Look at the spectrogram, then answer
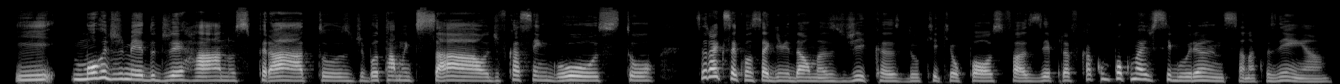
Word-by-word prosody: e 215 +2 0 0.2
morro 265 +6 +7
de 250 -1 0
medo 215 -4 +2
de 180 +3 -3
errar 185 -2 +3
nos 180 -1 -7
pratos, 175 -2 +1
de 175 +3 -12
botar 190 +3 -1
muito 185 -2 -7
sal, 180 -3 +4
de 170 +1 -13
ficar 210 +5 -1
sem 205 -3 -6
gosto. 185 0 +1 0.4
Será 365 +5 +4
que - - -9
você 250 -4 +2
consegue 185 -4 -1
me 170 - -5
dar 170 +1 +1
umas 155 -1 -5
dicas 175 -3 -4
do 155 +4 -9
que 185 - -8
que - - -16
eu 170 - 0
posso 160 0 -1
fazer 155 +4 -2
pra 185 +1 -4
ficar 230 +6 -8
com 250 - -8
um 230 - -7
pouco 265 +2 0
mais 235 -3 +3
de - - -6
segurança 175 -5 -3
na 140 - -6
cozinha? 150 -4 -7
185 Hz, 180 wpm, -24 LUFS, 170-200 Hz, 0.4 s, morro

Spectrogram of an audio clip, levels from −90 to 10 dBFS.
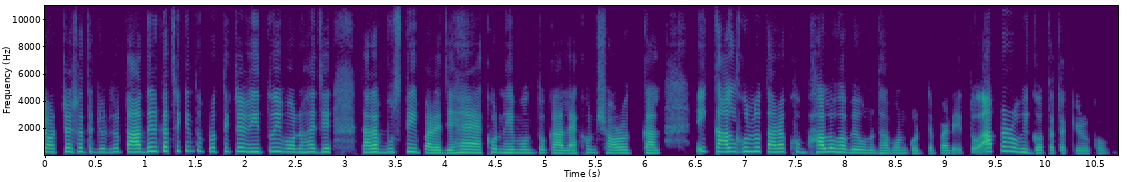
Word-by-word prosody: চর্চার 265 +2 +1
সাথে 285 0 -1
জড়িত 255 +1 -4
তাদের 265 +5 +6
কাছে 325 +1 +2
কিন্তু 335 0 -5
প্রত্যেকটা 295 +1 -2 0.2
ঋতুই 300 +4 -2
মনে 255 0 -1
হয় 265 0 0
যে, 265 - +4 0.3
তারা 245 +1 +6
বুঝতেই 265 +2 -1
পারে 215 -2 +5
যে 205 - +2
"হ্যাঁ, 230 -1 +4
এখন 245 +3 -3
হেমন্ত 220 -1 -3
কাল, 195 -1 +2
এখন 225 +4 -10
শরৎকাল।" 205 -1 0 0.4
এই - - 0
কালগুলো 290 +2 +3
তারা 265 0 +5
খুব 290 - -7
ভালোভাবে 255 -3 +4
অনুধাবন 190 -1 -6
করতে 180 0 -7
পারে। 180 -1 -4
তো - - -7 0.2
আপনার 325 +4 0
অভিজ্ঞতাটা 205 -5 -3
কিরকম? 180 -1 -10
250 Hz, 185 wpm, -25 LUFS, 205-280 Hz, 0.4 s, তাদের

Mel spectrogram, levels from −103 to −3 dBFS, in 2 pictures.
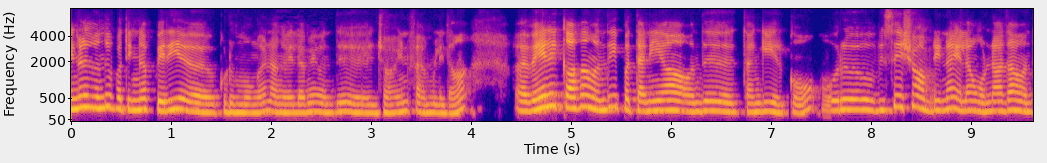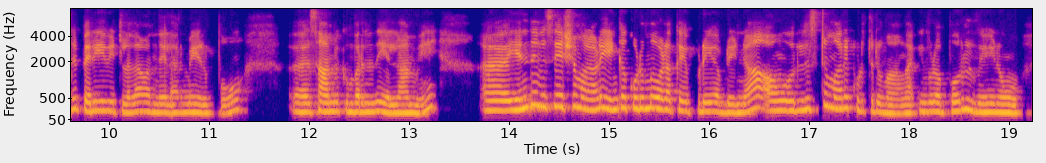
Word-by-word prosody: எங்களது 280 +4 +4
வந்து 275 +3 +3
பாத்தீங்கன்னா, 245 -1 +1
பெரிய 230 +4 +4 0.4
குடும்பங்க. 175 -2 -1
நாங்க 185 -2 -2
எல்லாமே 180 +2 -2
வந்து 180 +2 -3 0.4
ஜாயின் 180 +4 -2
ஃபேமிலி 175 -3 -2
தான். 185 +9 -1 0.7
வேலைக்காக 290 +2 +6
வந்து 230 +1 +1
இப்ப 245 - 0
தனியா 220 +2 +1 0.2
வந்து 195 +2 -2 0.4
தங்கி 190 +2 -2
இருக்கோம். 175 -1 -4 0.2
ஒரு 235 +2 +1 0.3
விசேஷம் 285 +4 0
அப்டின்னா 225 +2 -1
எல்லாம் 215 -1 -2
ஒன்னா 210 +2 -1
தான் 225 -1 +2
வந்து 235 +6 -2
பெரிய 210 +1 +2
வீட்டுல 185 -3 -3
தான் 200 0 -2
வந்து 180 -2 -2
எல்லாருமே 175 +1 -2
இருப்போம். 170 +5 -5 0.8
சாமி 200 -1 +3
கும்பிடுறதுல 190 0 +1
இருந்து 200 0 0
எல்லாமே. 170 +2 +1 0.6
அ - - +1 0.3
எந்த 280 +6 +2
விசேஷம் 290 0 +1
வந்தாலும் 245 +2 +2
எங்க 265 +3 0
குடும்ப 260 +1 +2
வழக்கம் 230 -3 -1
எப்புடி 195 +1 -3
அப்டின்னா, 180 +3 -1 0.2
அவங்க 215 +1 +1
ஒரு 215 - -3
லிஸ்ட் 245 +6 -5
மாதிரி 260 +1 +1
குடுத்துருவாங்க. 175 -6 -3
இவ்வளவு 195 -1 -2
பொருள் 220 +1 0
வேணும், 180 -2 +2
205 Hz, 160 wpm, -22 LUFS, 180-245 Hz, 0.8 s, வேலைக்காக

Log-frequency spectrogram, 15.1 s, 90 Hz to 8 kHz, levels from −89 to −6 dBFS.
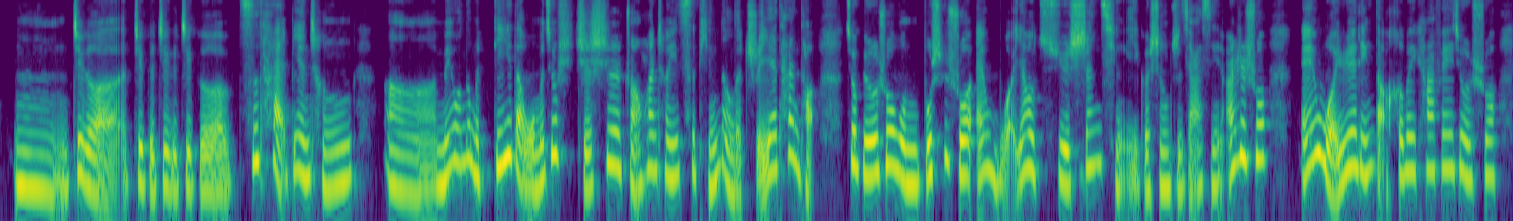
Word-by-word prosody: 嗯， 180 -1 0
这 235 +2 +2
个 180 - 0
这 200 - +2
个 - - -2
这 185 +2 -1
个 170 - -2
这 180 +1 -1
个 85 - -2
姿 300 - +3
态 305 - -1
变 225 -1 0
成， 195 +1 -1 0.3
呃， 175 -4 -3
没 205 +4 +4
有 300 +2 -1
那 315 - 0
么 240 -6 +2
低 275 +9 +4
的， - - +3
我 - - +1
们 195 - +2
就 350 - +3
是 - - -13
只 175 - -1
是 275 +7 0
转 195 -7 -3
换 260 +4 -1
成 240 -4 -1
一 220 - +1
次 240 +1 -1
平 200 0 -2
等 225 -7 -1
的 - - -4
职 - - -5
业 240 +2 +3
探 305 +3 -2
讨。 - - -4 0.3
就 285 - +1
比 260 - 0
如 230 +1 +7
说 280 +3 +2
我 240 -5 +4
们 190 -1 +3
不 205 +2 +3
是 235 +7 -1
说， 230 -7 +3
哎， 230 +1 -2 0.2
我 - - -3
要 250 +4 +1
去 230 -5 0
申 270 +9 -1
请 200 -10 -1
一 205 - -7
个 170 - -4
升 180 +2 -1
职 180 -2 -4
加 185 - -5
薪， 195 +1 -2
而 250 +6 -1
是 335 - +6
说， 320 0 -1 0.3
哎， 230 +8 +1
我 360 - +6
约 260 +8 +3
领 245 0 0
导 - - -1
喝 230 - -4
杯 245 +1 +1
咖 250 +1 -3
啡， 260 0 -3
就 245 -4 -1
是 - - -11
说， 230 -1 -4
225 Hz, 295 characters per minute, -20 LUFS, 190-260 Hz, 0.3 s, 如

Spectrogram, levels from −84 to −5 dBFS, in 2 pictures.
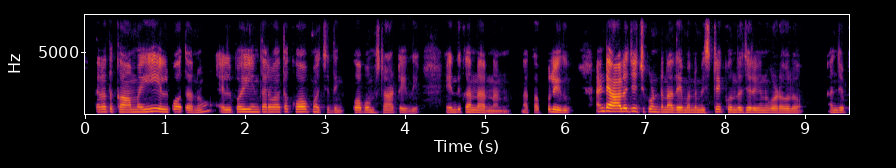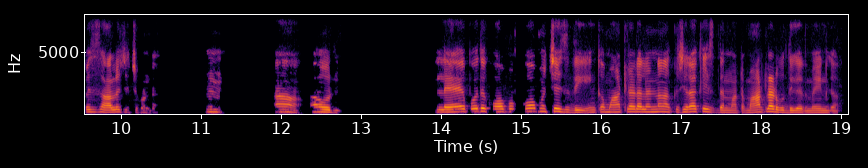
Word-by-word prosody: తర్వాత 205 +2 -1
కామయ్యి 195 +3 +2
ఎళిపోతాను. 200 -5 -1 0.3
ఎళిపోయిన 205 +2 +1
తరవాత, 195 +1 0
కోపం 210 0 +3
వచ్చిద్ది. 170 -4 -9
ఇంక 145 - -20
కోపం 180 0 0
స్టాటయిద్ది. 160 -5 -6 0.4
ఎందుకన్నారు 180 -5 -2
నన్ను? 140 0 -9 0.2
నా - - -8
తప్పు 165 +5 -6
లేదు. 160 -4 +1 0.4
అంటే 260 +1 +7
ఆలోచించుకుంటా. 235 -4 +3
నాదేమన్నా 180 0 +1
మిస్టేక్ 195 +3 -1
ఉందా 180 0 -1
జరిగిన 170 -1 0
గొడవలో? 155 -1 -3 0.4
అని 175 -1 -6
చెప్పేసేసి 195 +2 -5
ఆలోచిచ్చుకుంటా. 175 -4 -5 0.7
హ్మ్. 200 -2 -6 0.8
ఆ! - - +2 0.4
అవును. 190 -4 +1 1.3
లేపోతే 220 +4 +4
కోపం 215 +1 0
కోపమొచ్చేసిద్ది. 230 -7 +1
ఇంక 185 +2 -6
మాట్లాడాలన్నా, 205 +1 +1
నాకు 200 0 -6
చిరాకేసిద్దనమాట. 195 -7 -1
మాట్లాడబుద్ది 190 -4 +2
కాదు 150 -2 -2
మెయిన్‌గా. 155 -3 -5
190 Hz, 120 wpm, -29 LUFS, 170-210 Hz, 1.3 s, అంటే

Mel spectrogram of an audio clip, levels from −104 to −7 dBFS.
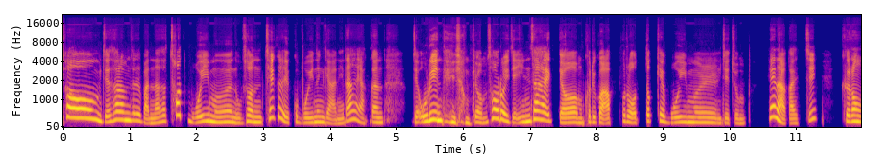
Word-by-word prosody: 처음 335 -6 +7
이제 200 -2 -1
사람들을 260 -1 +2
만나서 165 +4 -3
첫 435 -1 +2
모임은 190 -2 0
우선 185 +4 0
책을 335 +1 -2
읽고 185 +2 -7
모이는 175 +2 -2
게 170 - -6
아니라 155 - -4
약간 175 -2 -5 0.4
이제 185 - -6
오리엔테이션 200 - +3
겸 175 -1 -4
서로 300 - +4
이제 185 -7 -3
인사할 225 - +2
겸 170 0 0
그리고 185 -1 -4
앞으로 190 +4 -2
어떻게 215 +6 -4
모임을 175 -1 -2
인제 160 +1 -8
좀 150 -1 -10 0.4
해 370 - +4
나갈지 250 - -1 0.3
그런 210 -1 +3
190 Hz, 340 characters per minute, -21 LUFS, 170-245 Hz, 0.4 s, 처음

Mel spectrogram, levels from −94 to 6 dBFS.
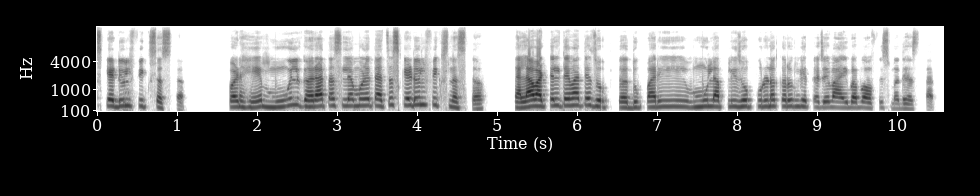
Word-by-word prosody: Schedule 250 +1 +1
fix 235 -4 -9
असतं. 195 - -6 0.6
पण 220 0 +3
हे 210 +1 -3
मूल 230 +5 -4
घरात 240 +1 +5
असल्यामुळे 260 0 -2
त्याचं 250 +2 +1
शेड्यूल 290 +1 -1
फिक्स 285 -3 -8
नसतं. 195 -6 -5 0.4
त्याला 215 +5 +9
वाटेल 250 +1 +6
तेव्हा 270 +1 +4
ते 275 - +1
झोपत 225 -5 -4
दुपारी 220 +3 -3
मुल 230 +3 -4
आपली 230 +1 -1
झोप 235 +1 -1
पूर्ण 240 +1 -3
करून 240 0 -4
घेतं. 230 -3 -6
जेव्हा 210 0 -3
आई-बाबा 200 0 0
ऑफिसमध्ये 185 -3 -8
असतात. 155 0 -13
230 Hz, 160 wpm, -23 LUFS, 210-250 Hz, 0.6 s, त्याला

